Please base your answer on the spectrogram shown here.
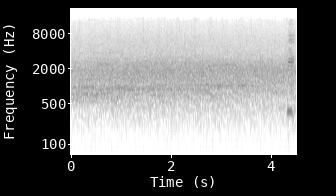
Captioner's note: applause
